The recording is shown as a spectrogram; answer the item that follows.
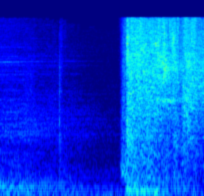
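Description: Cartoon crash sound effect: after a fading low rumble, a sudden loud crash of something heavy falling and breaking comes just past halfway.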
